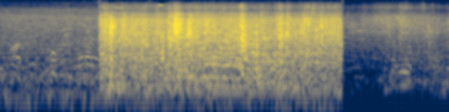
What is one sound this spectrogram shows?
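Wind rushes loudly past a moving vehicle.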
